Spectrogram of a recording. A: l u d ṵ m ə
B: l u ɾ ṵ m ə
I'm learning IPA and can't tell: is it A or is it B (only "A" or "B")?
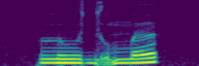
A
